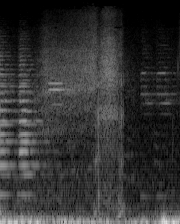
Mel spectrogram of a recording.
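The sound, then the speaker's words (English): Car horns honk several times in loud toots, some short and some longer, following one another over a low rumbling traffic background. “I noticed that the honks are coming from the ladies that are behind the wheels.”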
